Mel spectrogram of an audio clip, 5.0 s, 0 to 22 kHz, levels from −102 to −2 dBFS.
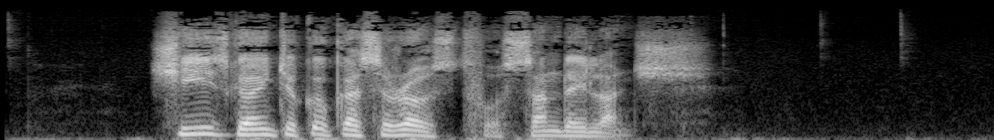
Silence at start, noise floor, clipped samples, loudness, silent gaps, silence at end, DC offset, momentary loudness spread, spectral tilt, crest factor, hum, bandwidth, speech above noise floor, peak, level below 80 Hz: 0.75 s; -67 dBFS; under 0.1%; -18 LUFS; none; 1.45 s; under 0.1%; 9 LU; -3 dB/octave; 18 dB; none; 16 kHz; 48 dB; -2 dBFS; -44 dBFS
